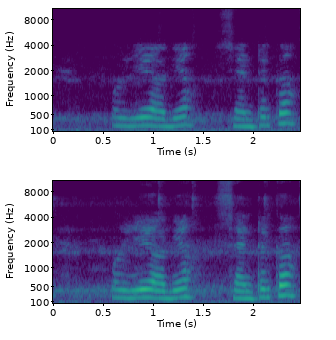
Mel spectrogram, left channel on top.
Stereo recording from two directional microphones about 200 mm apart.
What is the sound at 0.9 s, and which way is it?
Speech, 30° right (ahead or behind).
